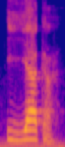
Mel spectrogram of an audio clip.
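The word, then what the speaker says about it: إِيَّاكَ: pertama yang pertama iya Iyakah tasydid di huruf ya Iya ingat ini tasydid ya bukan map bukan panjang karena beberapa anak Hai error bacanya gini Iya iya deviyana ini ini kurang kurang pas Kenapa karena seolah-olah hamzahnya ada empatnya seolah hamzahnya dibaca panjang padahal hamsternya dibaca pendek cuman iyanya ada tasydidnya jadi iya kah ingat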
